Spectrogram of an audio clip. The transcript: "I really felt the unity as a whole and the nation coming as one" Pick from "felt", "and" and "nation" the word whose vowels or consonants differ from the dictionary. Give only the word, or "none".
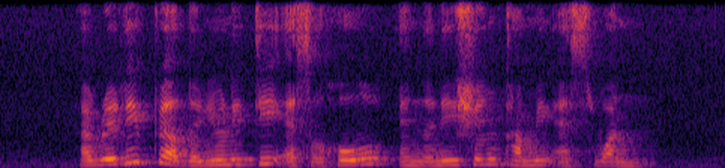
felt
